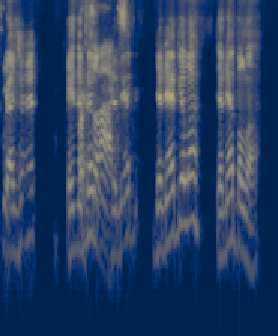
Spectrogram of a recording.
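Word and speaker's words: Denebola: Help me with my pronunciation, Mr. President. In the middle, Denebula? Denebula. Denebula.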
